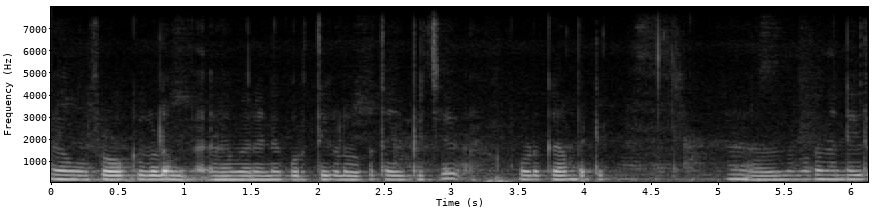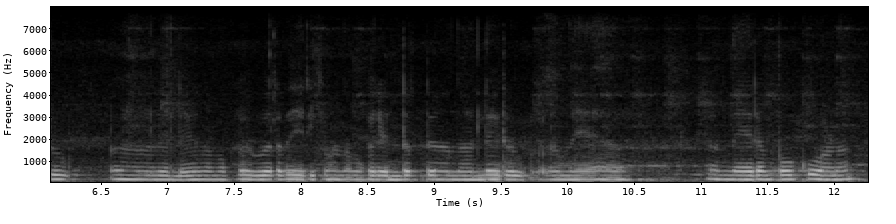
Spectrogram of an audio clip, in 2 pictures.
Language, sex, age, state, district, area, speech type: Malayalam, female, 45-60, Kerala, Idukki, rural, spontaneous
